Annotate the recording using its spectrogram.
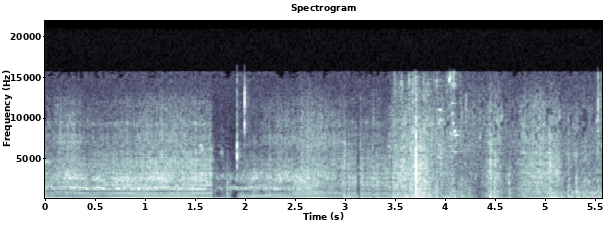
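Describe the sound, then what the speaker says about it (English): A Peugeot 208 doing donuts and drifts in Arizona in the video game DiRT 5, a droning engine note that rises and falls with bursts of tyre squeal and skidding, fairly faint and without talk. "Let's do some donuts and drifts."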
